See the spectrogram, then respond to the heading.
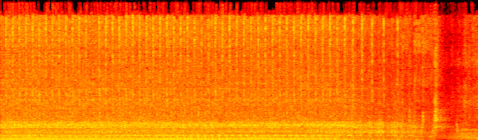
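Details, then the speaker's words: Craftsman lawn tractor, first run in over a year: an even, quick firing beat for about four seconds, then switched off and winding down; running smoothly, a normal idle. "Idling pretty good. Yeah, I'm happy. This thing hasn't run in a long time."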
